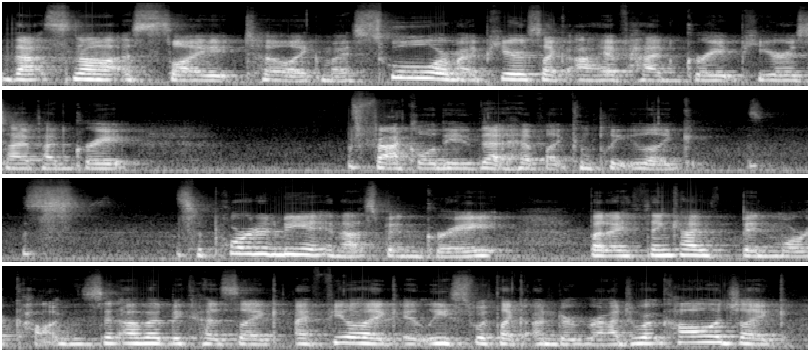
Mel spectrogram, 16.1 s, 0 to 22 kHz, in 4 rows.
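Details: Woman, 25, with a severe stutter, first recorded at 18; stuttering.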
